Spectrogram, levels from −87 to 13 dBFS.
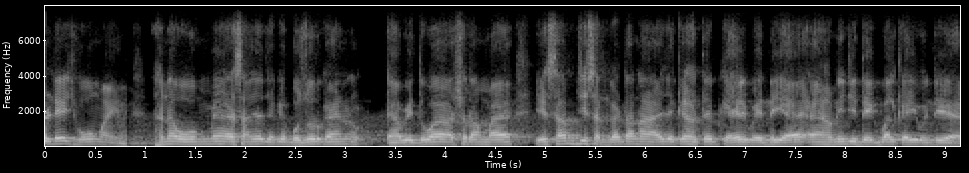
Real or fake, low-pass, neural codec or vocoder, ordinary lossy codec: real; 7.2 kHz; none; Opus, 32 kbps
